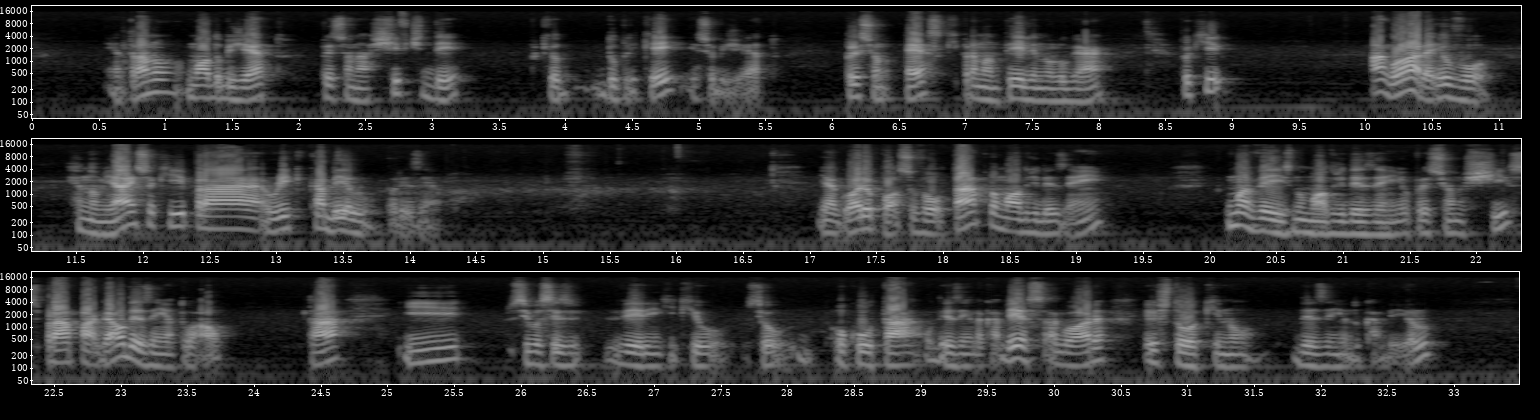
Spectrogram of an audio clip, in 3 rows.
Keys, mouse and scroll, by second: 0.4 click, 2.9 shift+d, 6.7 Escape, 9.9 ctrl+middle click, 11.5 click, 12.3 click, 14.2-15.0 typing, 15.4 Return, 17.2 ctrl+middle click, 18.1 ctrl+Tab, 19.2 click, 22.2 x, 22.9 click, 27.1 click, 28.6 click.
